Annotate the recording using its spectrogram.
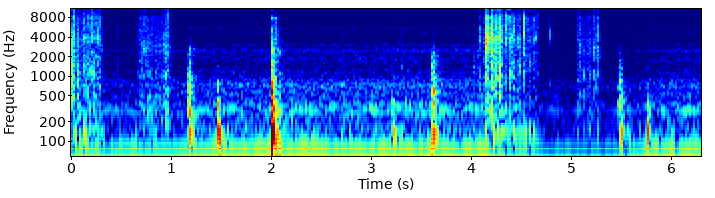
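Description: A tarot deck being shuffled by hand: a few short bursts of cards rustling as they slide against each other, with several sharp taps in between, the loudest about two seconds in.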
